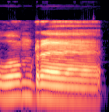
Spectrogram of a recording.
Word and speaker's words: ஓம்: இப்ப வந்து ஓம்ன்ற பீஜியம் பாத்தீங்க அப்படின்னா இழுத்து வந்து உச்சரிக்கணும். ஓம் அப்படின்ற மாதிரி வந்து இழுத்து வந்து உச்சரிக்கணும்.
